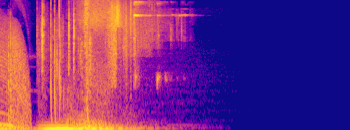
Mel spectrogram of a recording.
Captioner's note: bell jingles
